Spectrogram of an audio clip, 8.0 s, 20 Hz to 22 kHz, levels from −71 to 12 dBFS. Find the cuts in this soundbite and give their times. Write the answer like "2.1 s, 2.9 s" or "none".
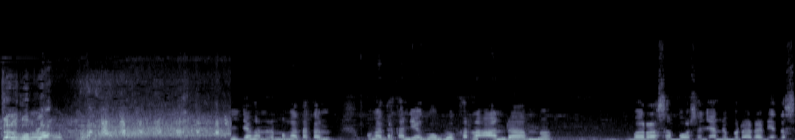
2.3 s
